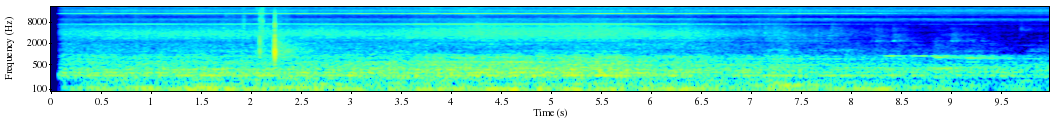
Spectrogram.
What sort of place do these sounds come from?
elevator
